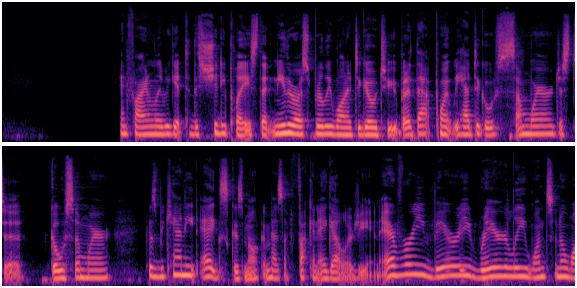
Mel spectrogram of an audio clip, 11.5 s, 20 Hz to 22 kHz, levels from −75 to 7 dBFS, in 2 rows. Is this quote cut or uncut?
uncut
